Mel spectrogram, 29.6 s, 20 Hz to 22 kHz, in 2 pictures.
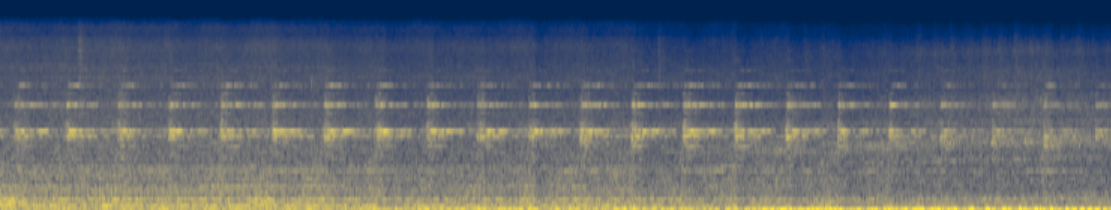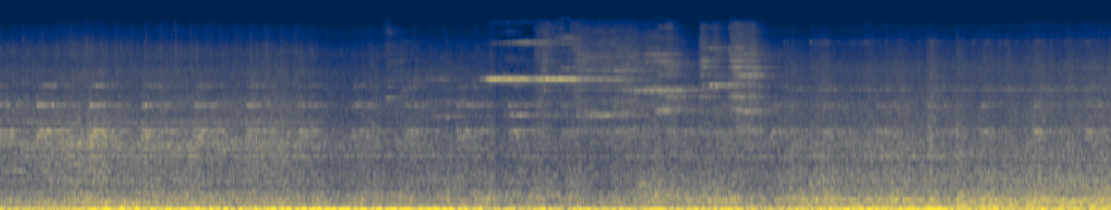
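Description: Amtrak GE P42DC diesel locomotive moving slowly past, its engine giving a low, steady drone. Steel wheels squeal in evenly pulsing high tones through the first half, and a burst of higher screeching comes about three-quarters of the way through.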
